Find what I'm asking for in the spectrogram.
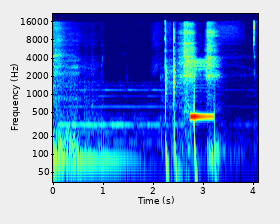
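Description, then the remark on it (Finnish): A telephone number is dialed to call the summer phone line of Radio Nova's summer morning show: a steady line tone, then a few sharp handset clicks and a brief electronic beep near the end. No one speaks. “Sitten olisi aika soittaa kesäpuhelimeen.”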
